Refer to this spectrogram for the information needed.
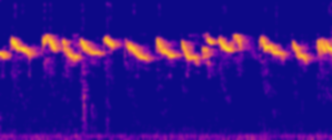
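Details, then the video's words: Short burst of white-eye song: quick, sharply falling high whistles tumbling one after another, with a constant low electrical-sounding hum behind. "Ini pasti pleci yang sangat super itu kicaunya"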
